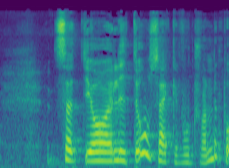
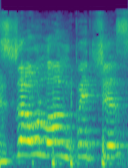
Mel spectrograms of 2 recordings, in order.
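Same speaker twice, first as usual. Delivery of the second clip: higher, loud gleeful farewell; mock dad fleeing; 7 semitones higher, 6 dB louder, much slower than usual. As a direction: cheer it while riding away. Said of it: "tar han flykten med gräsklipparen". (pappa flyr på gräsklipparen)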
